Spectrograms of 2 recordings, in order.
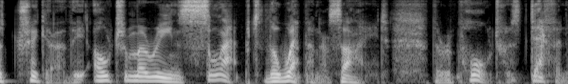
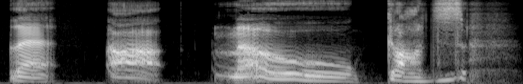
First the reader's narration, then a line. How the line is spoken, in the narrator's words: the stricken legionary choked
